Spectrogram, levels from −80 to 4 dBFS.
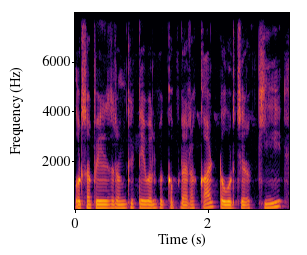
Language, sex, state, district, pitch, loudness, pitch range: Hindi, female, Uttar Pradesh, Shamli, 140 Hz, -17 LUFS, 135-150 Hz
